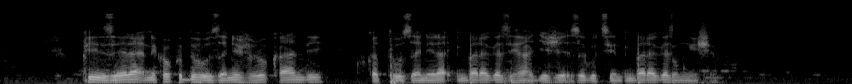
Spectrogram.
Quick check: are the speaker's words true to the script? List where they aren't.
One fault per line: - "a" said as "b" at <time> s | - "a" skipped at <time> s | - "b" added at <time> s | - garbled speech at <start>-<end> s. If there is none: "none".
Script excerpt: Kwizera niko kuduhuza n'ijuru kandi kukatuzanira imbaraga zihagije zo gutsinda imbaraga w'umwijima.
none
